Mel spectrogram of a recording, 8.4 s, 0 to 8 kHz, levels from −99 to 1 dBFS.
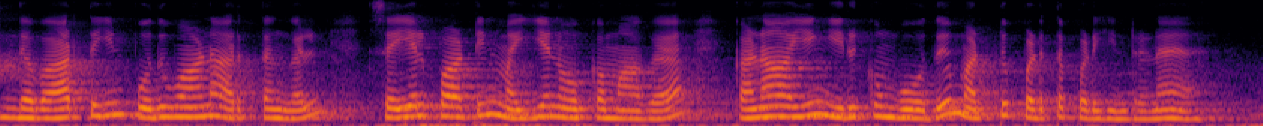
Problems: none marked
